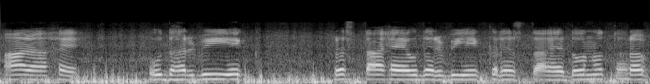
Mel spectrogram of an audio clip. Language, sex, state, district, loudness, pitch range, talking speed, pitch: Hindi, female, Haryana, Jhajjar, -14 LUFS, 220-225 Hz, 140 wpm, 225 Hz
